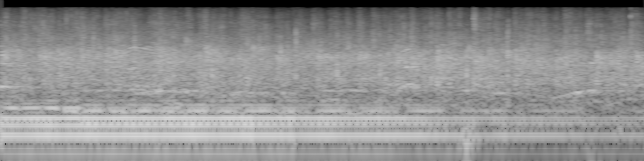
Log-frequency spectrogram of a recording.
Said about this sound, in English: Would you clap your hands and praise him?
